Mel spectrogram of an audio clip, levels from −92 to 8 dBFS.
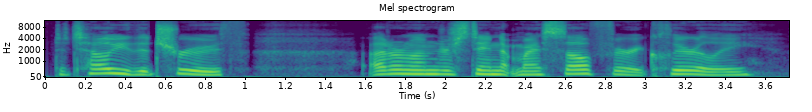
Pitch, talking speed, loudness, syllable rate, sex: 210 Hz, 195 wpm, -16 LUFS, 5.6 syllables/s, female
